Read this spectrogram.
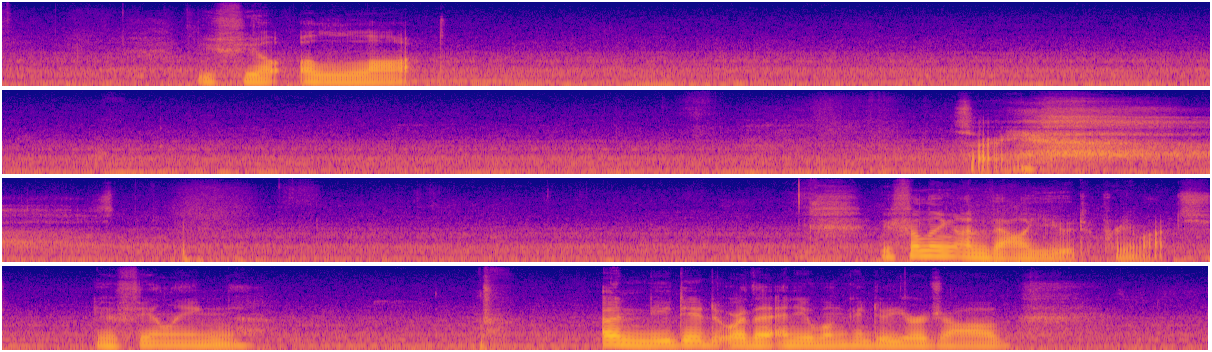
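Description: A man speaks slowly and hesitantly, close by.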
